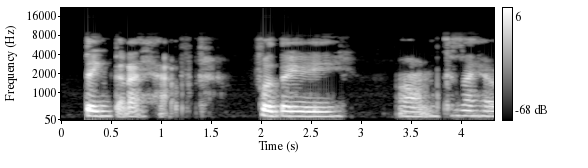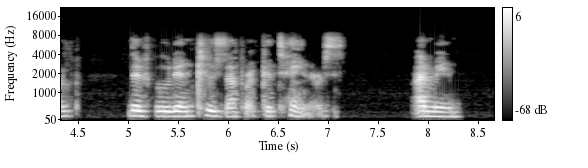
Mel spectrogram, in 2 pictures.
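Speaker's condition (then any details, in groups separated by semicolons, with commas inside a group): Cerebral palsy; poor balance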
